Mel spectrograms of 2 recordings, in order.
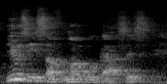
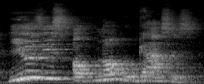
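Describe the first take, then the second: First: Said in the usual way. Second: "Uses of noble gases" slow, with "Uses" stressed; slow announced heading. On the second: Shown as a demonstration. Teacher announcing a new topic to class, slow and emphatic.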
